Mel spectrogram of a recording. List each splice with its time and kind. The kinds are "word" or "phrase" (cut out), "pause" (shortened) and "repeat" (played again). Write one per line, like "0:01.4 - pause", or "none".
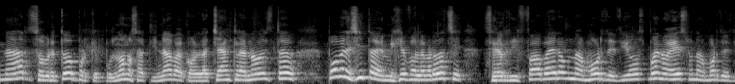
none

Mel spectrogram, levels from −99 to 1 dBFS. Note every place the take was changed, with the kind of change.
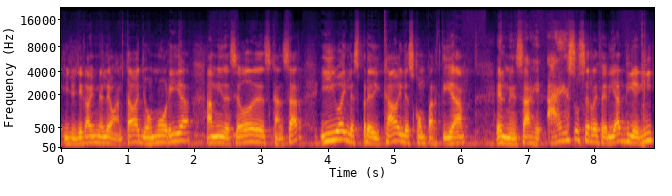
none

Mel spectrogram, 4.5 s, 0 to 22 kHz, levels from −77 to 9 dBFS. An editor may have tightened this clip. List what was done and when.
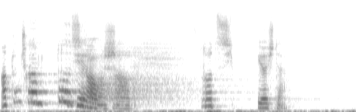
0:03.2 - word

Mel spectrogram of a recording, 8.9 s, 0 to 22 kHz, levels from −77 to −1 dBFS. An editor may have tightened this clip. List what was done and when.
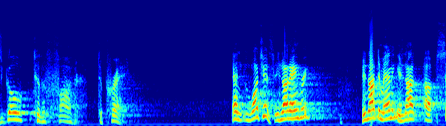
0:01.7 - pause

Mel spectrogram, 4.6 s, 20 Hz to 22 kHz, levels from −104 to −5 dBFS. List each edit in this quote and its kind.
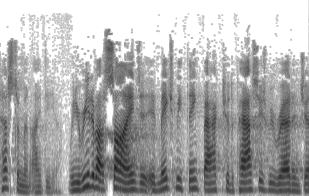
0:00.9 - pause

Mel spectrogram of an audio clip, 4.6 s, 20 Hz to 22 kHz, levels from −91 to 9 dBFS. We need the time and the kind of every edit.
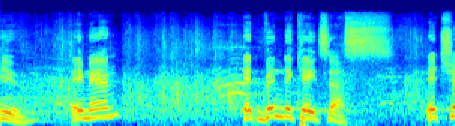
none

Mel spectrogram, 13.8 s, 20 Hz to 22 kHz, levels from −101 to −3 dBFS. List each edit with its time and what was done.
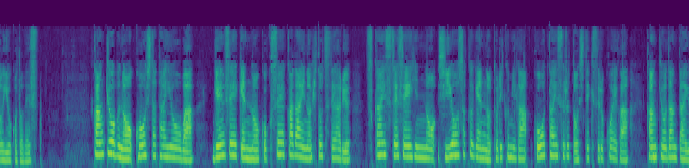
none

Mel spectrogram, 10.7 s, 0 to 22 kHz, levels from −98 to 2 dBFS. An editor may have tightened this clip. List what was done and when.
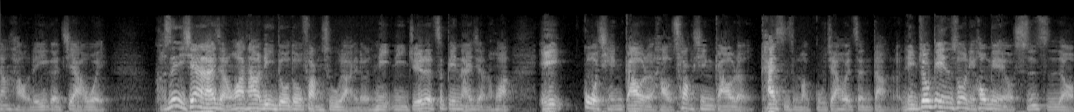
none

